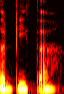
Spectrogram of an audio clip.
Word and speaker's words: Ibiza: I And thought it's pronounced Ibiza.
